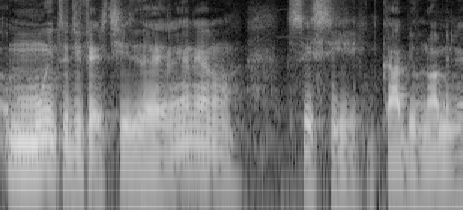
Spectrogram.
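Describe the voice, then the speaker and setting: Noticeable background noise runs under this clip. A man speaks at a fairly quick pace in a very deep, low pitch with ordinary pitch variation. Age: 50s. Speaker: interviewee, son of a plant grower. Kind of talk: interview. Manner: halting.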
